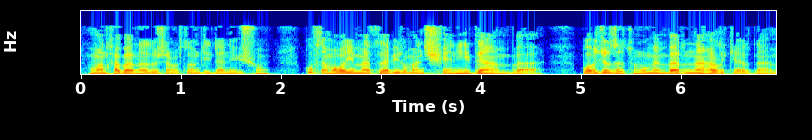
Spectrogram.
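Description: A male preacher with a gravelly, slightly high voice gives an emotional sermon. He drops to hushed storytelling, then rises to loud, high exhortation. The recording sounds dull and lo-fi.

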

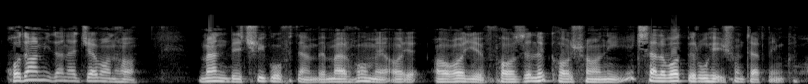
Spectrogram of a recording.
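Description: A man preaching a sermon, moving from hushed storytelling to loud, high-pitched exhortation. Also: creaky, highs cut off.

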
